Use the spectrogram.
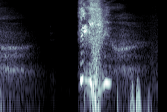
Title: some sneezes ✨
